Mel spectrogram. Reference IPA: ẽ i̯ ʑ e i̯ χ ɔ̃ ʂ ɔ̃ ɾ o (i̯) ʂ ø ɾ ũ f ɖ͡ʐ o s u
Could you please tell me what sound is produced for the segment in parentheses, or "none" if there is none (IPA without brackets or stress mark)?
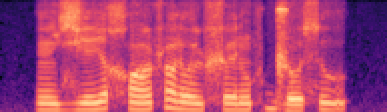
y̯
